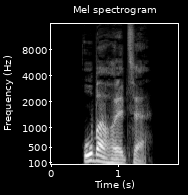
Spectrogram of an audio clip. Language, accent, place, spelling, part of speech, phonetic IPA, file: German, Germany, Berlin, Oberholze, noun, [ˈoːbɐˌhɔlt͡sə], De-Oberholze.ogg
- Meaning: dative of Oberholz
